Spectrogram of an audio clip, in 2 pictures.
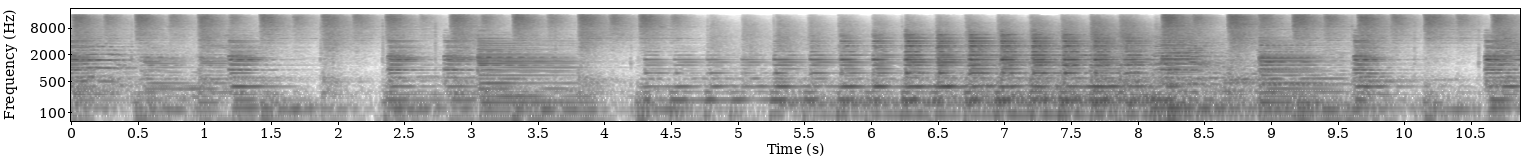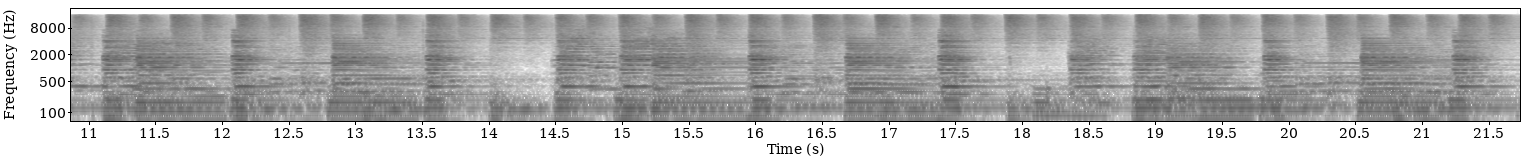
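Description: School jazz band playing live: horns over piano with a steady swinging beat. Around five to eight seconds in, the horns hold a long chord.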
